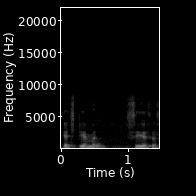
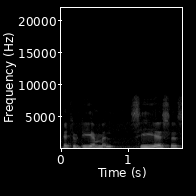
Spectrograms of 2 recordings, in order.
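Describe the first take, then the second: First: The letters are run together quickly. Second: The letters are spelled out slowly. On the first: The speaker calls it right. "ನಾನು ಎಷ್ಟು quick ಆಗಿ" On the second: The speaker calls it wrong. "ನೀವು ... ಅಂತೀರಾ"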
